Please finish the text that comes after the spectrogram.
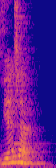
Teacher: I don't pronounce the R because it's the verb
